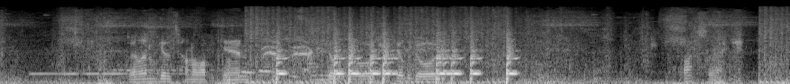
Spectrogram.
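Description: A creature shrieks and growls.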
